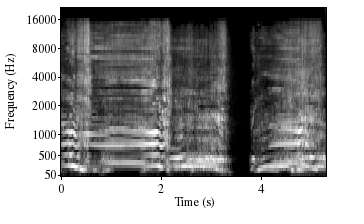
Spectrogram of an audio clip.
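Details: Wild lionesses roaring together in a chorus, answering rival males to give the illusion of a very large pride, roaring until out of breath; drawn-out, groaning harmonic roars in overlapping waves, with a brief silence near the end before another roar begins.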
